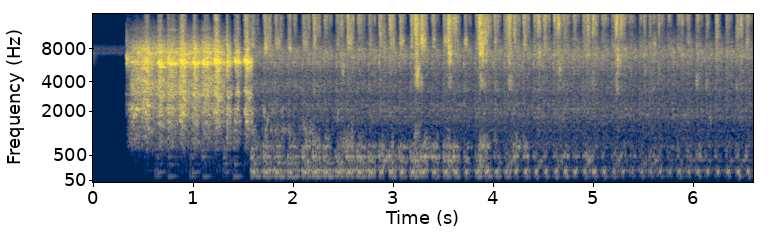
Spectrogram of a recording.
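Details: Big-turbo Suzuki TL1000R V-twin with 560cc injectors and Power Commander, restarted during idle tuning: catches at once and settles into a steady, even idle with a regular pulse, clean and stable; owner happy with it, normal idle.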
